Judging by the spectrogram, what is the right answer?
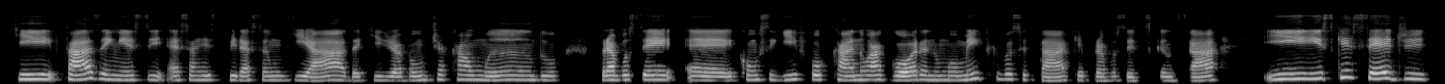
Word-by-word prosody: que 235 Hz, 0 st, +3 dB
fazem 225 Hz, -2 st, +4 dB
esse 210 Hz, -1 st, -6 dB
essa 200 Hz, +1 st, -5 dB
respiração 200 Hz, -1 st, -4 dB
guiada, 190 Hz, -1 st, +1 dB
que 190 Hz, +1 st, -9 dB
já 185 Hz, -1 st, 0 dB
vão 190 Hz, +2 st, -5 dB
te 210 Hz, +3 st, -8 dB
acalmando, 210 Hz, -2 st, -3 dB, 0.4 s
pra 210 Hz, +1 st, +6 dB
você, 215 Hz, 0 st, +2 dB, 0.2 s
eh, 185 Hz, -2 st, +2 dB
conseguir 220 Hz, 0 st, -5 dB
focar 215 Hz, -2 st, 0 dB
no 210 Hz, +1 st, -3 dB
agora, 215 Hz, 0 st, +2 dB
no 205 Hz, 0 st, -4 dB
momento 210 Hz, +7 st, -3 dB
que 250 Hz, -, -12 dB
você 240 Hz, -2 st, -4 dB
tá, 180 Hz, -4 st, -1 dB
que 195 Hz, -, -10 dB
é -, -, -7 dB
para 180 Hz, -2 st, -5 dB
você 185 Hz, -1 st, -7 dB
descansar, 180 Hz, +2 st, -2 dB, 0.4 s
e 255 Hz, +2 st, +4 dB
esquecer 280 Hz, -1 st, +4 dB
de 240 Hz, -1 st, -2 dB
205 Hz, 130 wpm, -23 LUFS, 195-225 Hz, 0.4 s, pra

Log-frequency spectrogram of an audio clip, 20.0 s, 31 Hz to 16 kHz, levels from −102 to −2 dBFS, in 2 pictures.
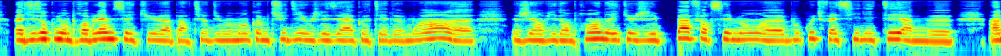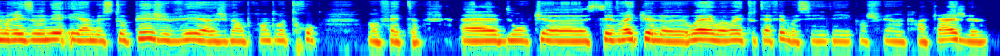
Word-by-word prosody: Bah, 190 Hz, -, +4 dB
disons 195 Hz, +3 st, +4 dB
que 215 Hz, -, -3 dB
mon 195 Hz, -2 st, +5 dB
problème, 195 Hz, +4 st, +4 dB
c'est 205 Hz, -4 st, -2 dB
qu'à 180 Hz, -1 st, -3 dB
partir 175 Hz, +2 st, -6 dB
du 185 Hz, +1 st, -6 dB
moment, 185 Hz, +1 st, -2 dB
comme 185 Hz, 0 st, -3 dB
tu 200 Hz, +3 st, -6 dB
dis, 195 Hz, +1 st, -4 dB
où 190 Hz, -, -3 dB
je 180 Hz, -, -8 dB
les 185 Hz, 0 st, -4 dB
ai -, -, -1 dB
à 175 Hz, 0 st, +1 dB
côté 175 Hz, +1 st, -6 dB
de 175 Hz, 0 st, -6 dB
moi, 210 Hz, +6 st, +1 dB, 0.2 s
heu, -, -, -10 dB, 0.4 s
j'ai 185 Hz, 0 st, -3 dB
envie 180 Hz, 0 st, -2 dB
d'en 175 Hz, -1 st, -2 dB
prendre 210 Hz, +5 st, +2 dB
et 190 Hz, 0 st, -1 dB
que 200 Hz, -1 st, -3 dB
j'ai 185 Hz, 0 st, -3 dB
pas 225 Hz, +5 st, +6 dB
forcément, 200 Hz, -2 st, -1 dB
heu, 175 Hz, 0 st, +1 dB
beaucoup 195 Hz, +5 st, -5 dB
de 220 Hz, -, -8 dB
facilité 195 Hz, +1 st, 0 dB
à 180 Hz, -, +1 dB
me 165 Hz, -2 st, -3 dB, 0.3 s
à 185 Hz, +1 st, +3 dB
me 190 Hz, -, +2 dB
raisonner 190 Hz, +1 st, +2 dB
et 190 Hz, -, +1 dB
à 175 Hz, -, 0 dB
me 175 Hz, -1 st, -2 dB
stopper, 190 Hz, +8 st, -1 dB
je 185 Hz, -3 st, -2 dB
vais, 185 Hz, +3 st, -1 dB
heu, 165 Hz, -1 st, +2 dB
je 160 Hz, 0 st, -5 dB
vais 170 Hz, -, -4 dB
en 165 Hz, -, -3 dB
prendre 180 Hz, +2 st, -8 dB
trop, 190 Hz, +3 st, -8 dB, 0.5 s
en 165 Hz, -2 st, -3 dB
fait. 155 Hz, -1 st, -6 dB, 0.5 s
Heu, 170 Hz, 0 st, +5 dB
donc 175 Hz, +1 st, -4 dB
heu, 170 Hz, -2 st, +3 dB
c'est 190 Hz, +6 st, 0 dB
vrai 195 Hz, +2 st, +3 dB
que 210 Hz, -, +1 dB
le 165 Hz, -4 st, +2 dB
ouais, 195 Hz, +3 st, +7 dB
ouais, 175 Hz, -2 st, +3 dB
ouais, 185 Hz, +1 st, +1 dB
tout 180 Hz, -2 st, -14 dB
à 175 Hz, -1 st, -1 dB
fait. 210 Hz, +6 st, -2 dB
Moi, 160 Hz, -4 st, -5 dB
c'est 165 Hz, +3 st, -9 dB
des 165 Hz, -1 st, -10 dB
quand 170 Hz, -, -12 dB
je 155 Hz, -, -13 dB
fais 175 Hz, -, -14 dB
un 165 Hz, -2 st, -6 dB
craquage, 190 Hz, +7 st, +1 dB
heu 155 Hz, 0 st, -4 dB
185 Hz, 230 wpm, -24 LUFS, 170-195 Hz, 0.5 s, ouais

